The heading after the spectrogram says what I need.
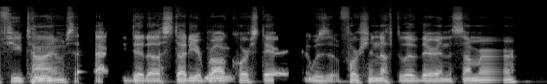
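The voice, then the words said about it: American accent. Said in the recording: “the accent just amazes me. I just love how it sounds.”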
